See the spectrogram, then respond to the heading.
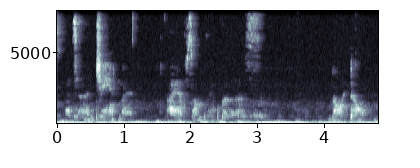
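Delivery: whispering.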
